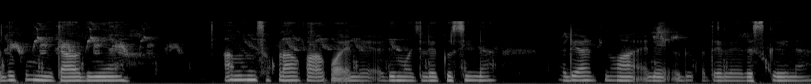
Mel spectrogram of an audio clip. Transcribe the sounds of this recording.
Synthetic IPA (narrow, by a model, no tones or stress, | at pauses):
ɔd̪ɔkummit̪awd̪iɲa | amɛmsɔpɽawkaʔkɔ̰ɛ̰nɛʔə̰ɖimɔd͡ʒlɛkusina | əɖiaʈnɔwaʔɛ̰nɛ̰ʔṵd̪uʔkat̪ɛlɛɾɛskəjna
